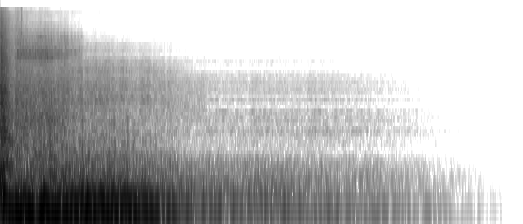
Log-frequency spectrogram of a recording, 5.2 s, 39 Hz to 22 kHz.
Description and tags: This is a mix of deep boom sounds I mixed together. Probably like 30 or more sounds to get just what I wanted, even my own voice mixed in there somewhere. Figured others might find this useful.
Might as well say what I used this for. So in making a big huge video for my family, where I've filmed them doing certain things and not tell them why, to which I'll present the video when we all get together for Christmas eve, 2019. Theres also a part where I hosted a picnic, filmed everyone, and then asked them to karate chop or kick towards the camera. The next day I went with a crew and filmed ninjas around the park. Edited together with the family attacking the ninjas then the ninjas falling back and exploding with a particle effect on After Effects. This is the main sound heard when that happens. I made a few others using this base sound.
While I'm bad myself at leaving comments, comments are always welcome to hear what someone used the sound for. Thanks.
